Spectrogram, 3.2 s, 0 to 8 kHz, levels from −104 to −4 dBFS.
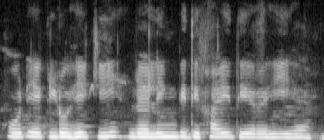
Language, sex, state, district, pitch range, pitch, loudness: Hindi, female, Uttar Pradesh, Saharanpur, 215-225 Hz, 225 Hz, -13 LUFS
